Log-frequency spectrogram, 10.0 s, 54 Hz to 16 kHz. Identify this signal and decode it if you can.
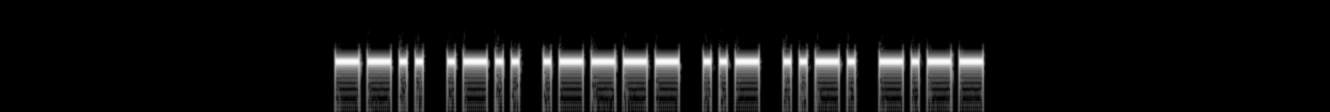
Morse code, heard as a keyed tone, about 20 wpm, 700 Hz. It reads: ZL1UFY
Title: DXCC-100 Call Signs - 6 Characters - Repeated 2x - 20wpm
